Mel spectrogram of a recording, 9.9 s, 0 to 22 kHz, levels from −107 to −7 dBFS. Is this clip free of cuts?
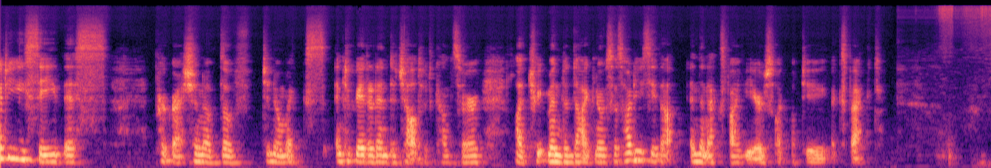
no; 1 cut; at 2.2 s

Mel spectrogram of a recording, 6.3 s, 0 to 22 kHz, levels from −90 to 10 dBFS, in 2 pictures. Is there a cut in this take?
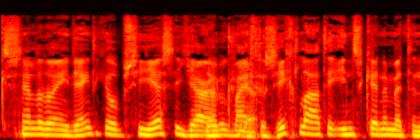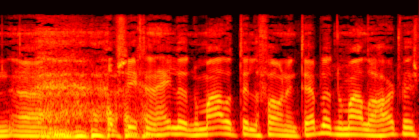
no; 0 cuts

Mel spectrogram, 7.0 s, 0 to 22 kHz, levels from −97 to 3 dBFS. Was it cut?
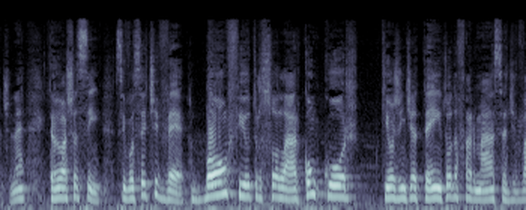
yes; 1 cut; at 2.6 s

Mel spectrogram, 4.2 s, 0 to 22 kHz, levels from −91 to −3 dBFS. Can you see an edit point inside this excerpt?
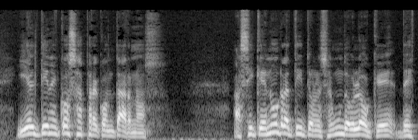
no; 0 cuts

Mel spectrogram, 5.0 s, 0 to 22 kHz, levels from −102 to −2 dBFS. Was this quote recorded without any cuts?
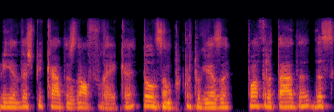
no; 3 cuts; at 2.1 s, 2.7 s, 3.9 s

